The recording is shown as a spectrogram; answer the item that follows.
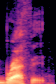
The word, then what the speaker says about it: Brathwaite: And my last name is Brathwaite. My family's from Barbados. If you went to Barbados, they wouldn't pronounce it right. They say Braffit.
